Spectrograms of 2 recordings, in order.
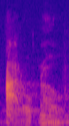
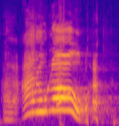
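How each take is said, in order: First: Sheepish whispered reply. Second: High, slow, loud hammed-up whine; mock helpless whine. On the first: Retold or imitated. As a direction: breathe it out like a caught schoolboy. Whispered reply in retold exchange. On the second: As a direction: stretch it out high like a cornered kid. Retold helpless answer.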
